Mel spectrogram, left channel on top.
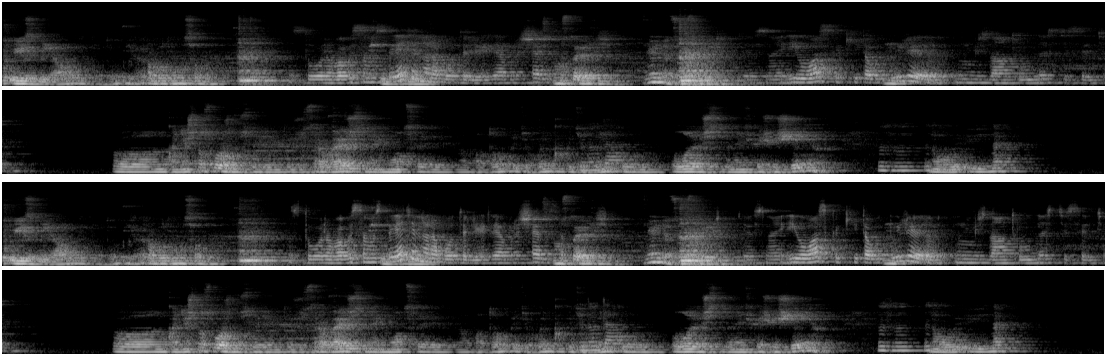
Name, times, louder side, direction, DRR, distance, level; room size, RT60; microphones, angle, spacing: voice 1, 0.0-2.2 3.8-4.2 5.5-6.1 6.4-7.3 8.8-9.0 12.1-19.2 20.3-21.0, equal, 10° left, -6 dB, 1.3 m, -27 dB
sound 1, 1.2-3.7 5.3-8.4 10.2-11.4 13.4-15.2 16.4-16.6, right 2 dB, 40° left, 0.6 m, -31 dB
voice 2, 2.9-5.9 7.4-11.2 14.3-14.8 16.8-17.3 19.8-20.5, right 2 dB, 45° right, 4 dB, 0.5 m, -29 dB
4.8 x 2.5 x 4.5 m, 0.90 s
head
